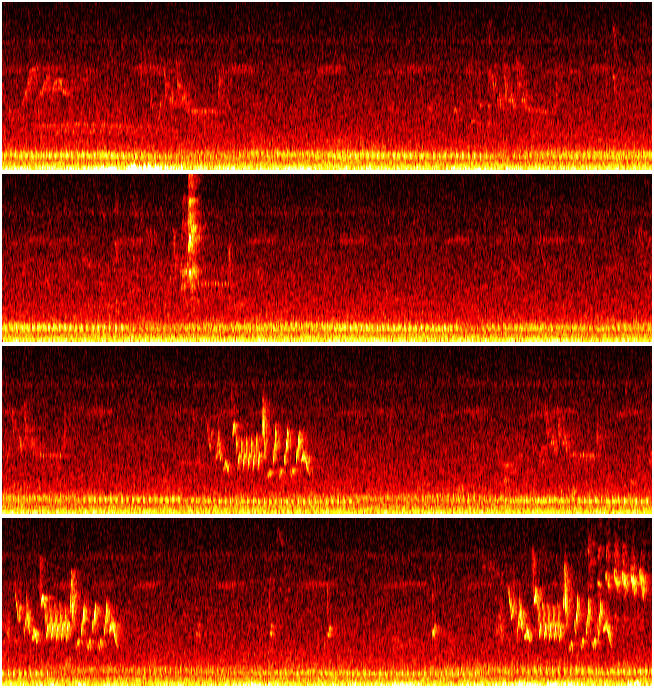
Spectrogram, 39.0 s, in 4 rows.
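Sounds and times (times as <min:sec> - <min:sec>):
bird chattering: 0:10.5 - 0:13.3.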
